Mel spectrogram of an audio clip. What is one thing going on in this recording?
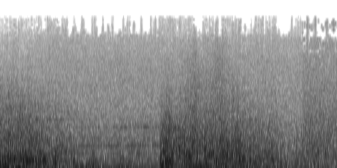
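Floodwater rushes and roars over a weir.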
